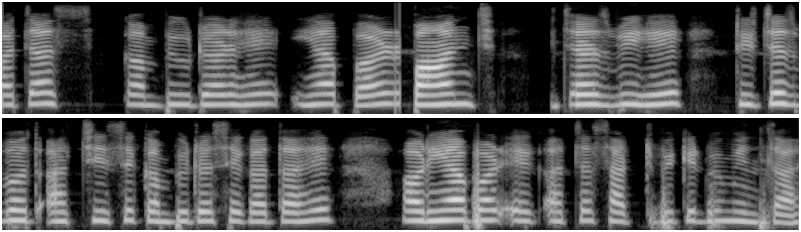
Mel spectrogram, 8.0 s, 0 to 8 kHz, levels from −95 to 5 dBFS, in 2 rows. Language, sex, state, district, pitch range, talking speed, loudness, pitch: Hindi, female, Bihar, Samastipur, 250-275 Hz, 190 wpm, -20 LUFS, 260 Hz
